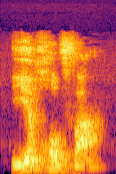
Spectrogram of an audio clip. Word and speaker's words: Yehová: Não é ua, é vá. Yehová.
